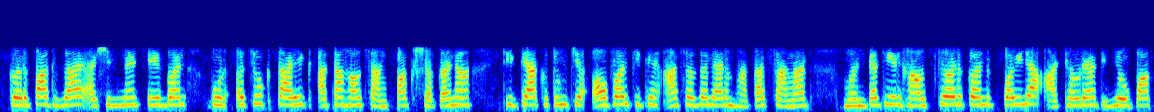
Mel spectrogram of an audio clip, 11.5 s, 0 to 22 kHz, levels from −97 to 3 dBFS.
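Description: Tandem speech coding runs through the whole speech clip: the sound is rough, muffled and warbly, with nothing above 3.8 kHz, which points to a chain of three low-rate speech codecs, each re-encoding the previous codec's already degraded output and compounding the damage.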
